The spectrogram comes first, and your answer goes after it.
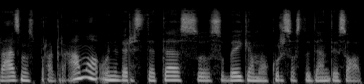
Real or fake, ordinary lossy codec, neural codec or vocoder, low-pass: real; MP3, 64 kbps; none; 14.4 kHz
